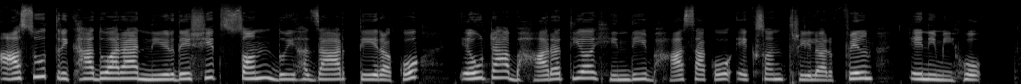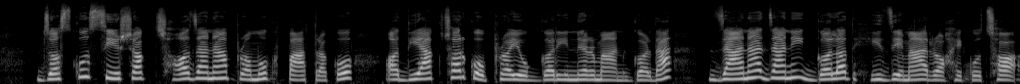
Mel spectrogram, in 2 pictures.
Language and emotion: Nepali, neutral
